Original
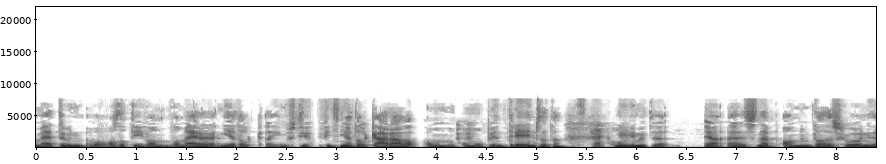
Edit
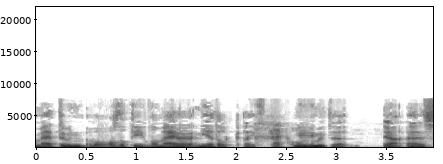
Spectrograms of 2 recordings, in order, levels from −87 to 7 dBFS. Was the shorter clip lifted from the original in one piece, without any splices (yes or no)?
no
